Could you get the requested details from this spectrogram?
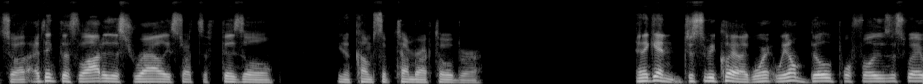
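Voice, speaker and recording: A man's voice: medium pitch, darkish tone, no room sound. A middle-aged man with a Queens accent giving casual, blunt market commentary in a conversational way, leaning on "like" and "you know". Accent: Queens, New York. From Queens, New York. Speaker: guest investment strategist.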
